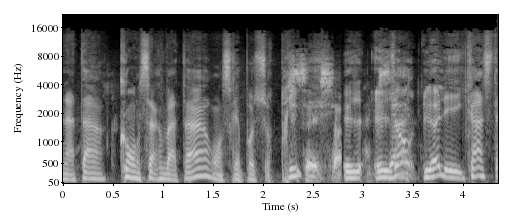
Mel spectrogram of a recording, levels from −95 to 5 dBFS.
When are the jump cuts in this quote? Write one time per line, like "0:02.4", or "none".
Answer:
0:02.8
